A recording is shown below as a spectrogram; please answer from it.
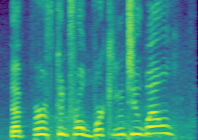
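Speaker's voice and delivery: mock loud, not-so-quiet half shout. Retelling what an auntie yelled at a family gathering: imitating an aunt yelling. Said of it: "I think she kind of yelled".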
